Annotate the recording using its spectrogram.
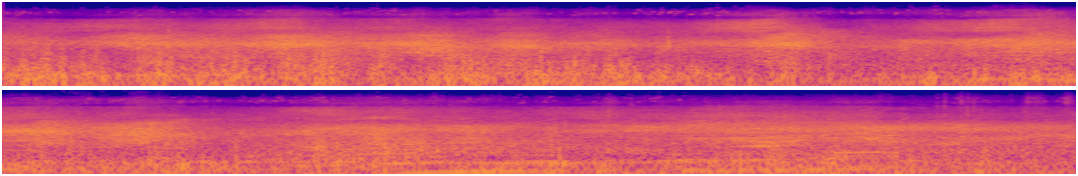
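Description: Wind rushing over the microphone of a camera on a moving bicycle: a steady, deep rumble that swells and eases every second or two.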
